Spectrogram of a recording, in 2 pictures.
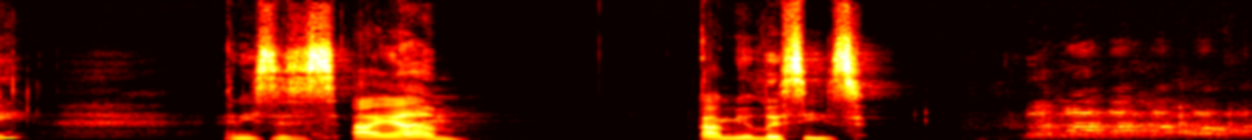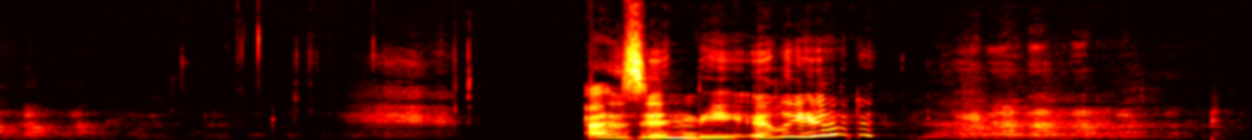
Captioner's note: laughing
